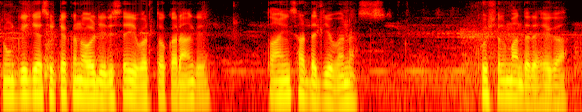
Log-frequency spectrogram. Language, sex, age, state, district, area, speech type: Punjabi, male, 18-30, Punjab, Gurdaspur, rural, spontaneous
